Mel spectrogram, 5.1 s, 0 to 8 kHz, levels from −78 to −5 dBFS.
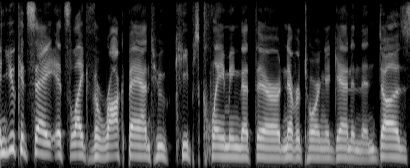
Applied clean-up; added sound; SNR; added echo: none; none; none; none.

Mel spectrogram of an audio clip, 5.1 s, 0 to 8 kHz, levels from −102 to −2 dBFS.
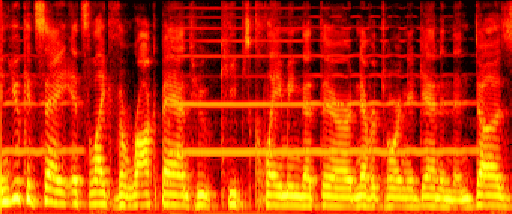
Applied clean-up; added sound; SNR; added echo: none; Wind instrument, woodwind instrument; 16 dB; reverberation time 0.3 s.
